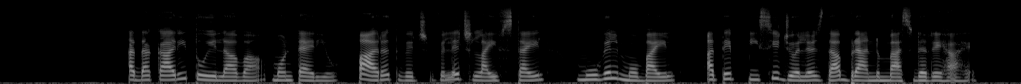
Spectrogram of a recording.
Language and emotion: Punjabi, neutral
